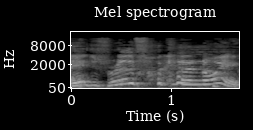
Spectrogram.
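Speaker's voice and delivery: high mocking voice of the game characters; mock British whine. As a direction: sneer it in a high put-on voice.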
